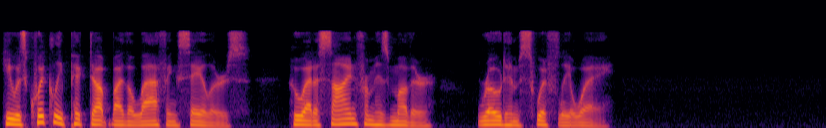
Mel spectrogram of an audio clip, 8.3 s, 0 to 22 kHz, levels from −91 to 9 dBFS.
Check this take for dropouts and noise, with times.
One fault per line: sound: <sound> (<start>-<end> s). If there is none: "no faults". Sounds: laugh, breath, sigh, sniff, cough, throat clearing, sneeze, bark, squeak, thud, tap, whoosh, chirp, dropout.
no faults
